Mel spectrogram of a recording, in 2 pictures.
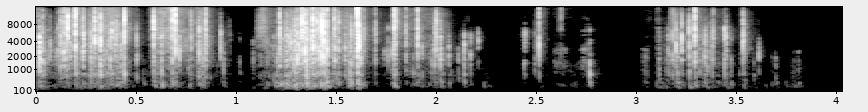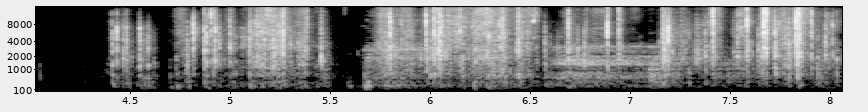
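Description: Sealed clear plastic Happy Meal toy bags crinkling as they are handled and turned over, in irregular rustling bursts with a short pause about halfway through.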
